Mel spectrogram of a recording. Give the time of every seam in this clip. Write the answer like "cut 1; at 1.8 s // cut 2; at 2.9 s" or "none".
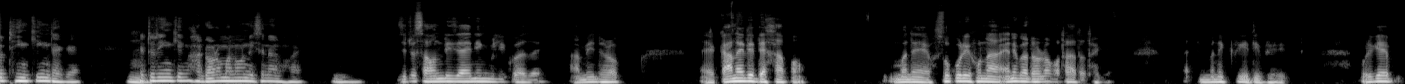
cut 1; at 4.0 s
